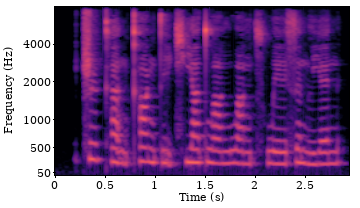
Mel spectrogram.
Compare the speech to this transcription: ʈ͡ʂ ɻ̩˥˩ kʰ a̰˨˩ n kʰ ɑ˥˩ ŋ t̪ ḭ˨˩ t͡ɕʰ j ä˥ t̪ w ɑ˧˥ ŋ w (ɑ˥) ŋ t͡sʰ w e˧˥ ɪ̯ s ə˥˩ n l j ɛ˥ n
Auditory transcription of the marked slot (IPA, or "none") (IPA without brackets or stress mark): ɑ˧˥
